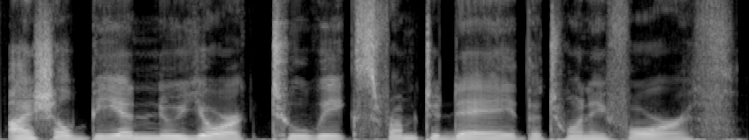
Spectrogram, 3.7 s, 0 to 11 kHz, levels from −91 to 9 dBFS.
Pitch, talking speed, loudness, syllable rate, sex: 180 Hz, 210 wpm, -18 LUFS, 4.2 syllables/s, female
